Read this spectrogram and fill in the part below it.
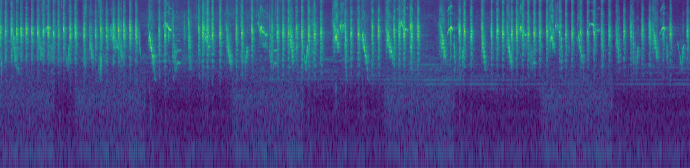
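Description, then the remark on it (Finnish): A male Eurasian tree sparrow sings with full effort: a busy, high-pitched chattering song of rapid chirps and scratchy rattling notes, with warbler-like, slightly melodic twittering between the rattles, delivered in dense bursts separated by brief pauses, with no talking. “Koiras lauloi, minkä osasi. Rätinälyöntien välissä kuuluu tiltalttimaista, hieman melodista silputusta.”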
